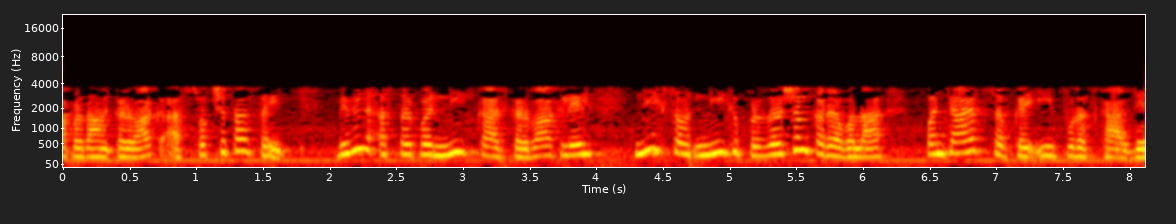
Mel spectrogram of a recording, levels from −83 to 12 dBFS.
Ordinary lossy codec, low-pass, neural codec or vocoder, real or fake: none; 3.6 kHz; none; real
